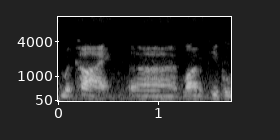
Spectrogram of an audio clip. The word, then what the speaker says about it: McKay: But typically, our understanding and our branch of the clan and family is that in the Highlands, it's pronounced Mai. Uh, a lot of people get it wrong with McKay.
